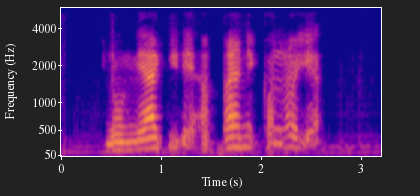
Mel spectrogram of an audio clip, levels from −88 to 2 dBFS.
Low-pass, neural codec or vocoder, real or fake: 5.4 kHz; codec, 16 kHz in and 24 kHz out, 0.6 kbps, FireRedTTS-2 codec; fake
